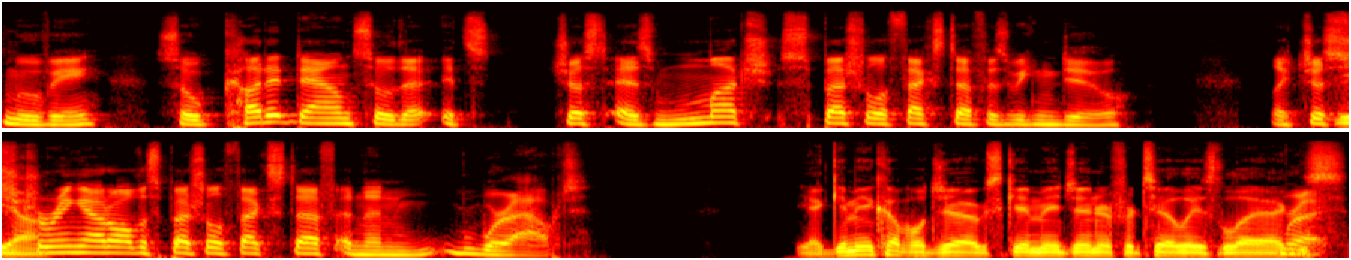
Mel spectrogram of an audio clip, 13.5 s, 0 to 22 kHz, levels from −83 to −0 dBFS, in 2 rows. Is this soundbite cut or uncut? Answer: uncut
